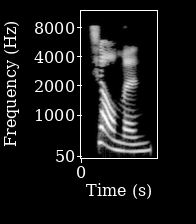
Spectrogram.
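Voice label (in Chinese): "窍门", Mandarin; chinese-flashcards; hsk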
